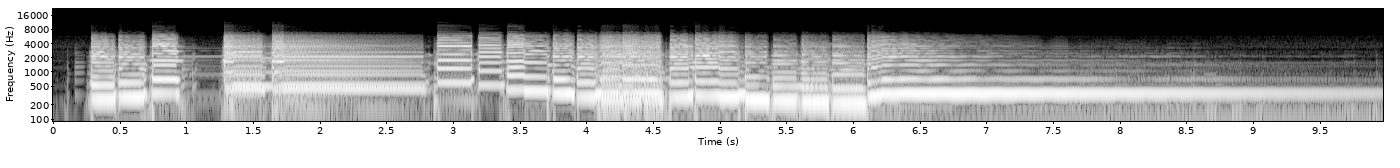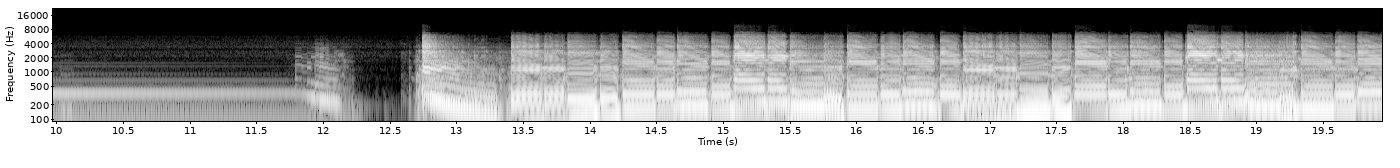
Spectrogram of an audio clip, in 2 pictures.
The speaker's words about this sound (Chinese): 那著名的效果器品牌 f o l t o n e 的创始人啊，就说这一款音箱是他三十年来用过最出色的音箱了。好，我们来听一下三十年来最出色的过载音箱 Doctor Z Root 六十六的事儿。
